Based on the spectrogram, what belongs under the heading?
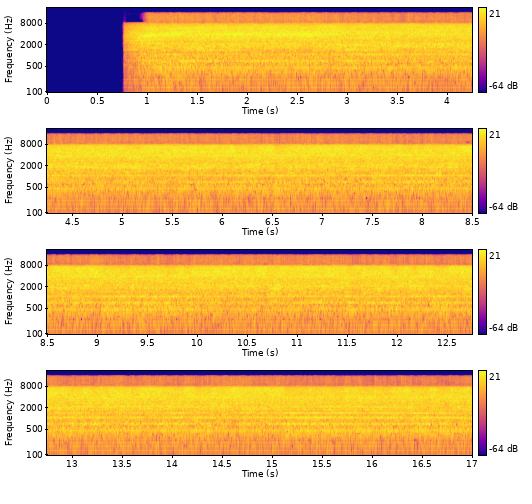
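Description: Corded electric leaf blower running steadily, a loud rush of air with a steady motor whine. It comes in abruptly after a moment of silence about a second in.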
